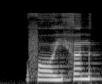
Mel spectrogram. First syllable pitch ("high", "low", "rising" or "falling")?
low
